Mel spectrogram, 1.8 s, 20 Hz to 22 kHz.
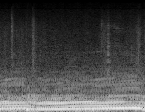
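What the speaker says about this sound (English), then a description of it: "That exhaust note is music to my ears." A 2024 Audi S8 luxury sedan's exhaust drones loud and close under acceleration, a deep steady engine tone with a brief dip as it shifts before climbing again.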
